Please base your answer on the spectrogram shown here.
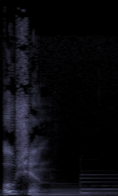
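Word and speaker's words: Ocyn: brand new musical venture called ocean now it's spelled o-c-y-n and he's releasing what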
